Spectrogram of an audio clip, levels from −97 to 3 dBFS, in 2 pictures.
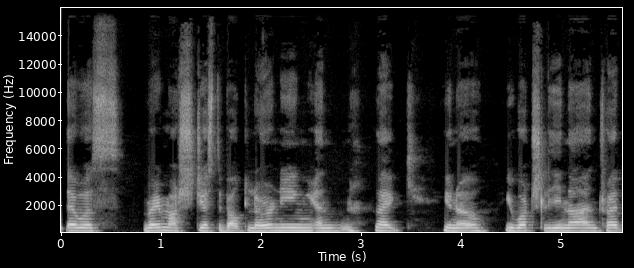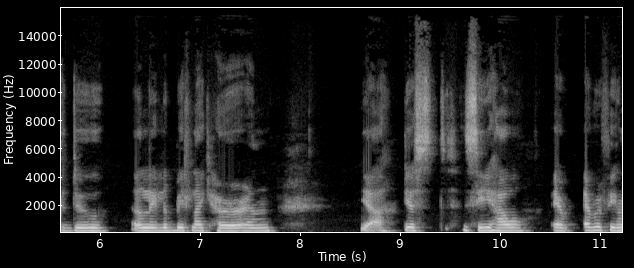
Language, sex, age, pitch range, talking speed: English, female, 20-39, 200-220 Hz, 155 wpm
